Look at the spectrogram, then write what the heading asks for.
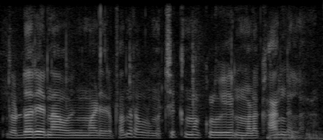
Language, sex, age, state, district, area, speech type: Kannada, male, 30-45, Karnataka, Koppal, rural, spontaneous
